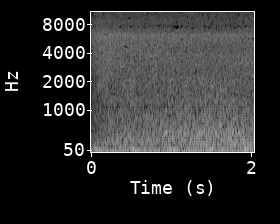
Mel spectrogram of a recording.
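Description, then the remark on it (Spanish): A hailstorm in Lugo, Galicia, Spain pours down in a dense, unbroken hiss of countless tiny impacts, steady and fairly loud for the whole stretch, with no voices and no change in intensity. “Sonido de una granizada en las últimas horas en Lugo.”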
